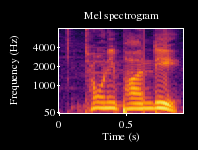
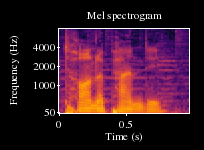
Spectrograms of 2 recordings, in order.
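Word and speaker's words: Tonypandy: Tony Pandi. Is that how you say it? – No. – What is it? – Tana Pandy.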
